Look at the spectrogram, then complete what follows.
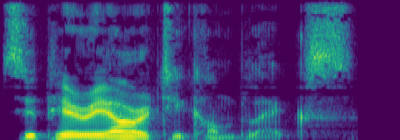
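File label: "superiority complex", English, British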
